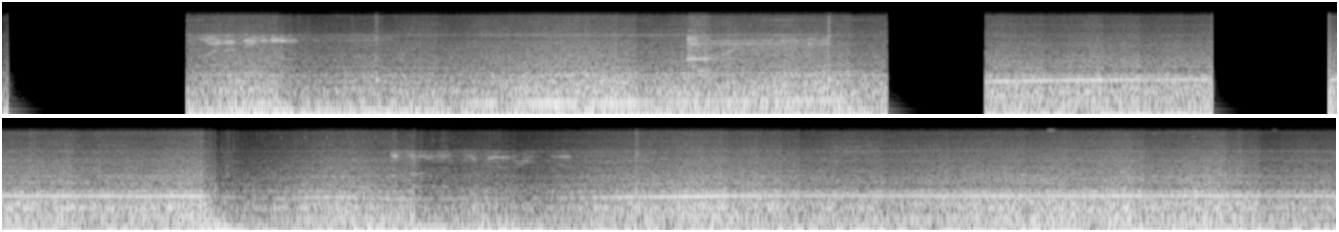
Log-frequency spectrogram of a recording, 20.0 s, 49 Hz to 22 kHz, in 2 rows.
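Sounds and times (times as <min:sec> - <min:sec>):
heavy diesel machinery rumbling: 0:01.4 - 0:06.6, 0:10.0 - 0:20.0.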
